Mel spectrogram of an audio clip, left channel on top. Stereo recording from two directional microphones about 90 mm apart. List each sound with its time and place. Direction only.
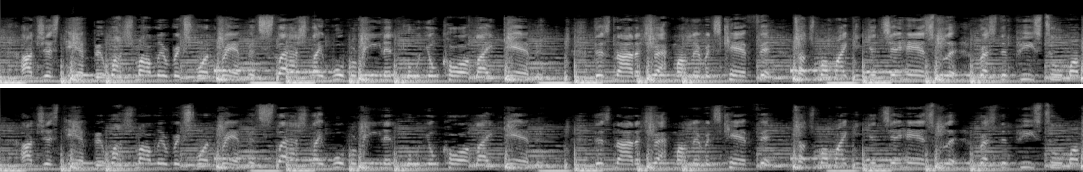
0.2 s music: 25° left (ahead or behind)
